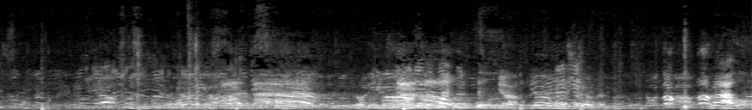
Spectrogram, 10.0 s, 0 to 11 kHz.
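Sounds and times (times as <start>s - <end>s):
players shouting and calling: 0.0s - 10.0s.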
